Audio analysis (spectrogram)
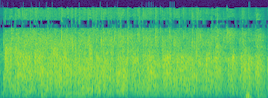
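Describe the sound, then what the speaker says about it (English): An audience at a graduation for a Guide Dogs for the Blind class applauds steadily, with dense, continuous clapping that fills the whole stretch. "Let's have one more round of applause for the graduating OMI class."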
